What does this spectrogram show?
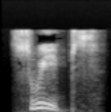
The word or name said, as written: sweeps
